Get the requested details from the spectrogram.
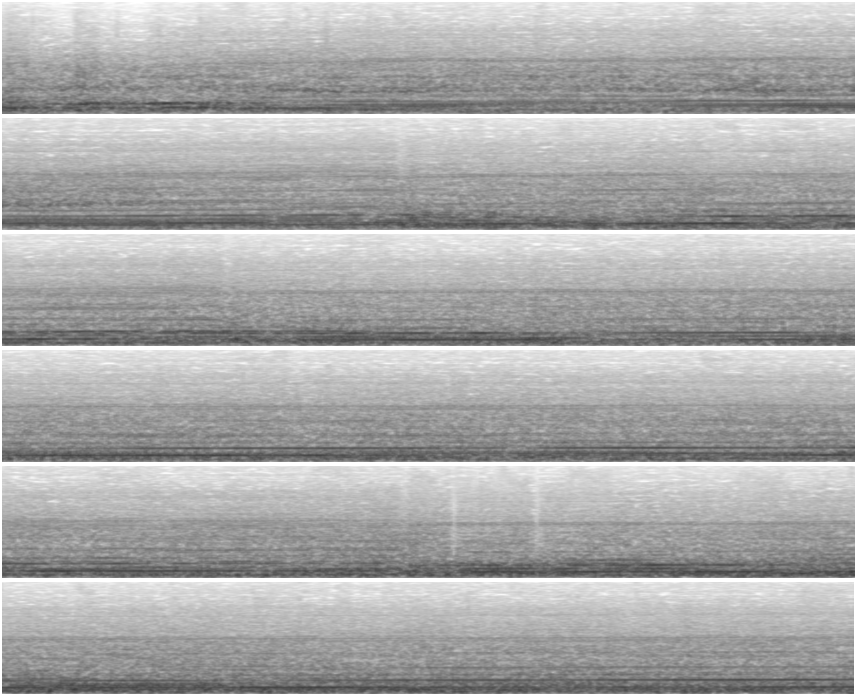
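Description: A racing car engine roars steadily at high speed, shifting up and down through the gears.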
